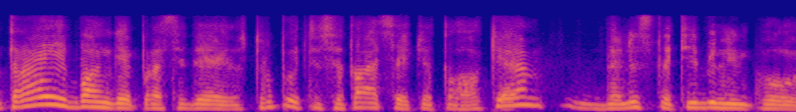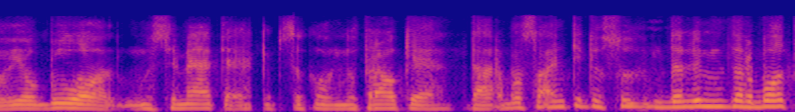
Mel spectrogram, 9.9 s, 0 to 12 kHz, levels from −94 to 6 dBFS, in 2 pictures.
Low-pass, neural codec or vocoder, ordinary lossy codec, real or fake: 7.2 kHz; codec, 16 kHz, 2 kbps, FreqCodec, smaller model; AAC, 64 kbps; fake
